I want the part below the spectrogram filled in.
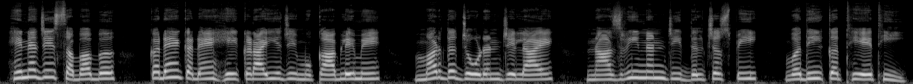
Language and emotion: Sindhi, neutral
